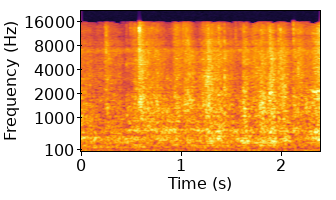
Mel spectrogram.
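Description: Glossy plastic sheet rustling and crackling under a hand, with a bird cooing in the background.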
